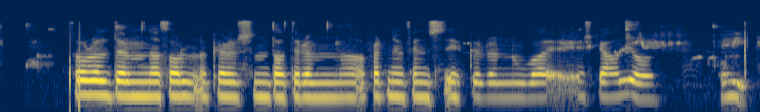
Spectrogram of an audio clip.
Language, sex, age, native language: Icelandic, male, 11, Icelandic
